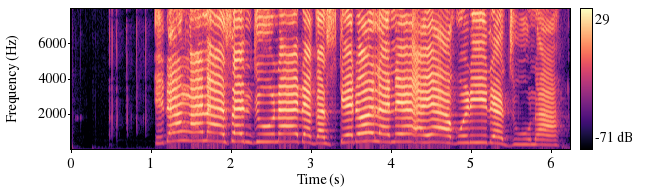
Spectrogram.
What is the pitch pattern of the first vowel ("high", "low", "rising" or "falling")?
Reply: low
